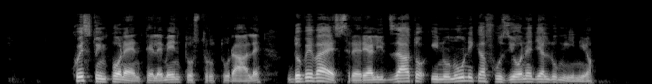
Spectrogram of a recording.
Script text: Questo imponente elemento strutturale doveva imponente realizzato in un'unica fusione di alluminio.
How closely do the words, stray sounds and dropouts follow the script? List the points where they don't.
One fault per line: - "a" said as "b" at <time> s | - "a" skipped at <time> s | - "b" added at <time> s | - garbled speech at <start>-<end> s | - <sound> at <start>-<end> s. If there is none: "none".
- "imponente" said as "essere" at 3.2 s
